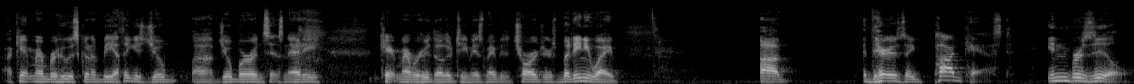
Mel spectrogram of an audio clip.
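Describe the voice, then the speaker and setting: Casual and meandering, this middle-aged man hosts a sports talk show and wanders from story to story, with his pitch leaping up whenever he gets excited.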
